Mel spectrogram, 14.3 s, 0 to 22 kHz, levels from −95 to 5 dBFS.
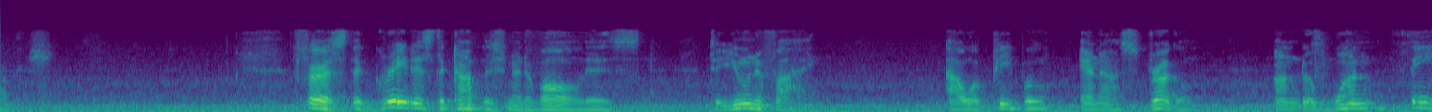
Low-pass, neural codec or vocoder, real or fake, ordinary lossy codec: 7.2 kHz; codec, 16 kHz, 16 kbps, FunCodec, trained on LibriTTS, 50 frames a second; fake; Opus, 24 kbps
